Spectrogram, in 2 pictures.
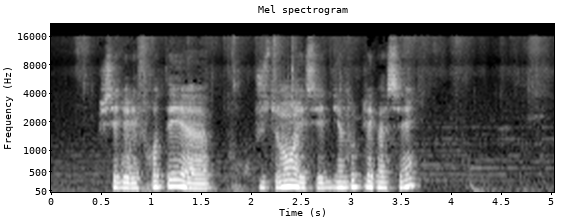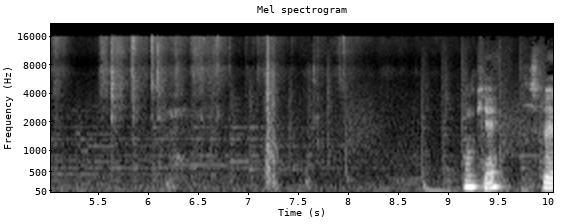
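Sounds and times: faint background music: 0.0 - 10.0
cards clicking and rustling: 3.7 - 8.1.

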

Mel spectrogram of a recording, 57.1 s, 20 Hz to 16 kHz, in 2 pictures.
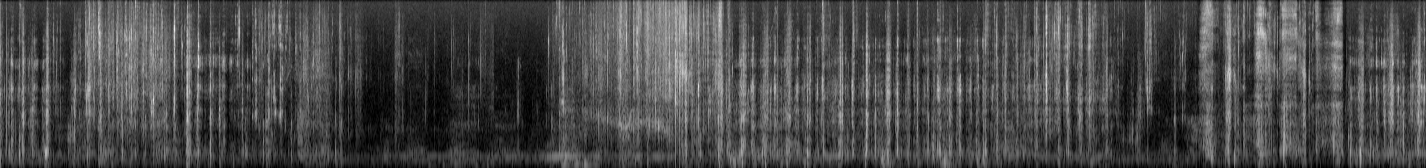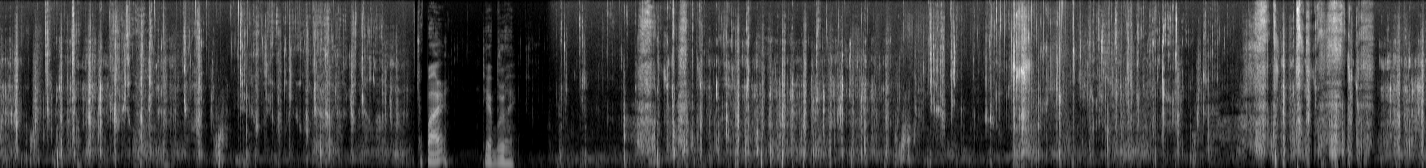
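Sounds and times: close chewing and crunching lettuce: 0.0 - 36.8, 38.9 - 57.0.

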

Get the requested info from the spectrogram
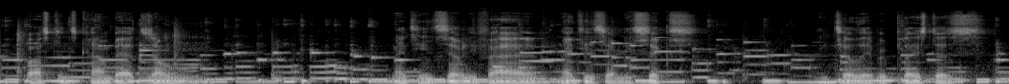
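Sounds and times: organ playing a tune: 0.0 - 9.9.

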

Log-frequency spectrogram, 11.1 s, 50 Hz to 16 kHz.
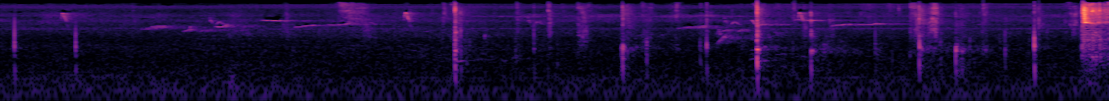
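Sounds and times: birds chirping: 0.4 - 10.6
tennis ball bouncing on hard court: 4.4 - 5.5, 6.2 - 11.0.

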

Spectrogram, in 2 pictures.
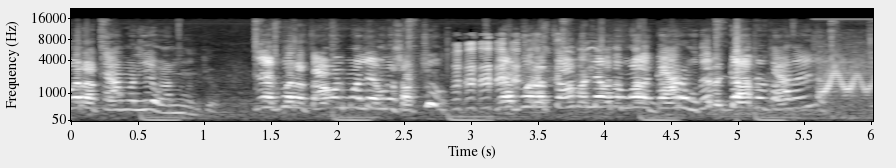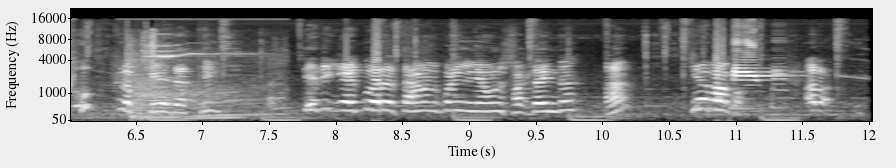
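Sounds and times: background music: 0.0 - 12.0
man talking: 0.0 - 12.0
springy boing sound effect: 5.7 - 7.7.

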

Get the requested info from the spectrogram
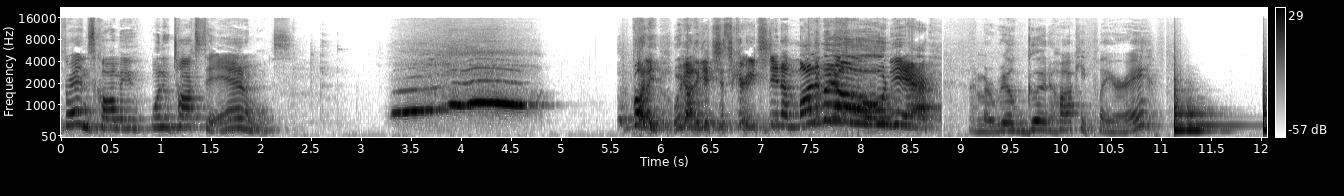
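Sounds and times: woman blowing hand whistle: 3.3 - 5.1.

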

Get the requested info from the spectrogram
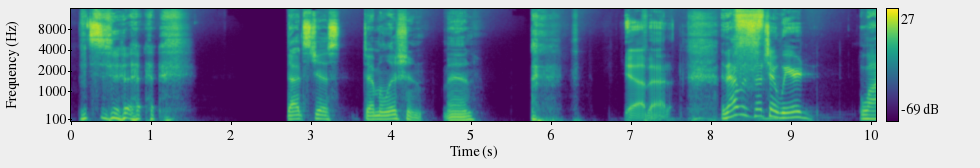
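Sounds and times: man laughing: 0.1 - 1.5, 5.8 - 6.5
breathy exhale: 7.7 - 8.1.

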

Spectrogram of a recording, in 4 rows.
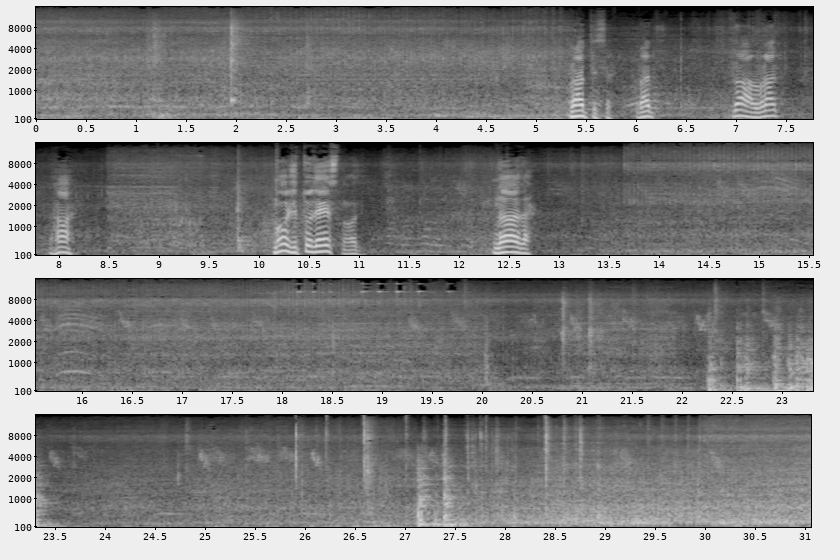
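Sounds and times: bike tyres rolling: 0.0 - 5.7, 13.0 - 31.0
rattling on cobblestones: 0.0 - 5.8, 13.1 - 31.0.

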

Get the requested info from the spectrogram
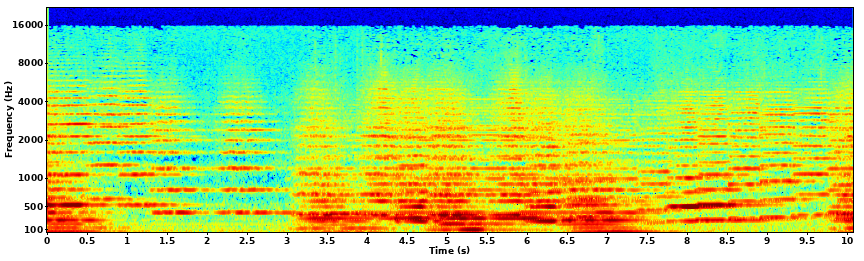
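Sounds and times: chamber orchestra playing: 0.0 - 10.0.

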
